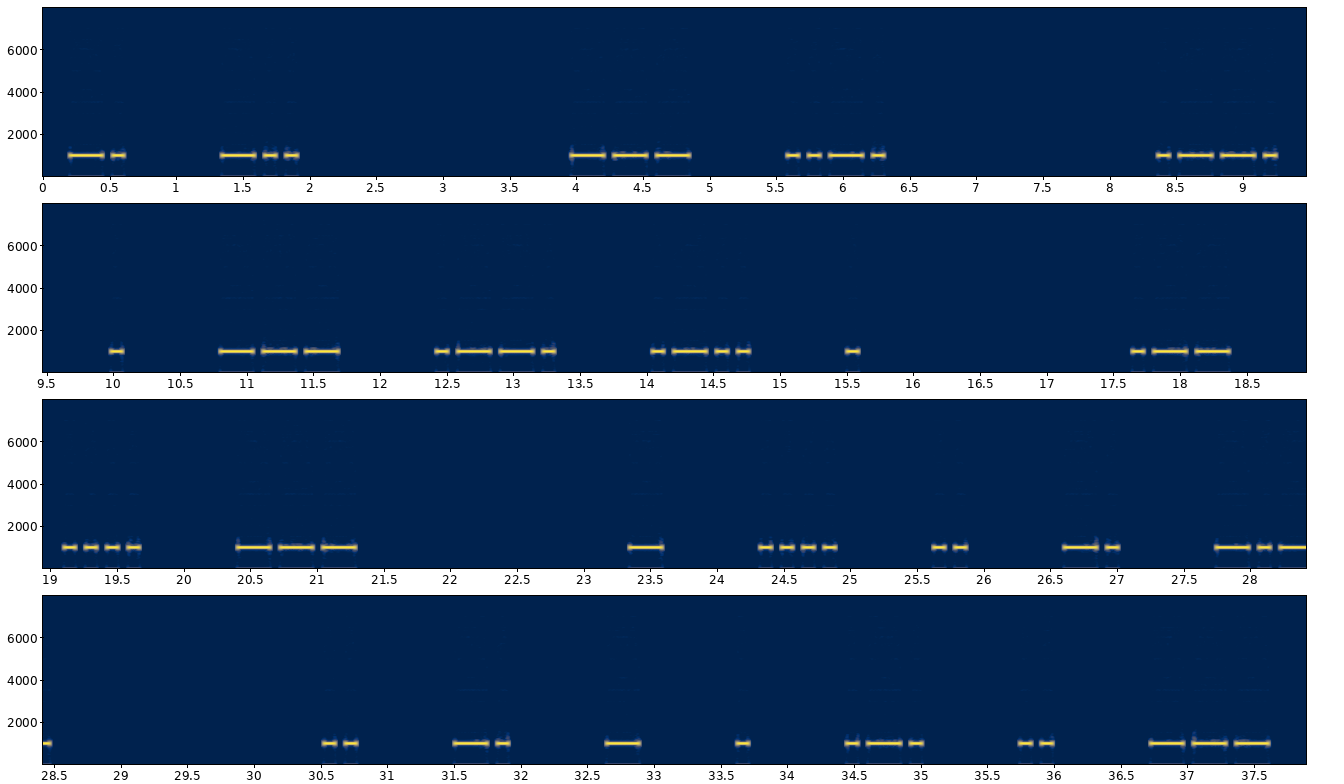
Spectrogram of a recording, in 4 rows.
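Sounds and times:
morse code at 5 wpm: 0.2s - 0.7s, 1.4s - 2.0s, 4.0s - 4.9s, 5.6s - 6.4s, 8.4s - 9.3s, 10.8s - 11.8s, 12.4s - 13.4s, 14.1s - 14.8s, 17.7s - 18.4s, 19.1s - 19.7s, 20.4s - 21.4s, 23.4s - 23.7s, 24.4s - 25.0s, 25.6s - 25.9s, 26.6s - 27.1s, 27.8s - 28.5s, 30.6s - 30.8s, 31.5s - 32.0s, 32.7s - 33.0s, 34.5s - 35.1s, 35.8s - 36.1s, 36.8s - 37.7s.

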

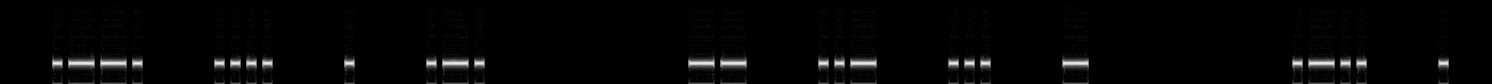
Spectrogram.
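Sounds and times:
morse code at 5 wpm: 0.5s - 1.4s, 2.2s - 2.8s, 4.3s - 4.9s, 6.9s - 7.5s, 8.2s - 8.8s, 9.5s - 10.0s, 10.6s - 10.9s, 13.0s - 13.7s.

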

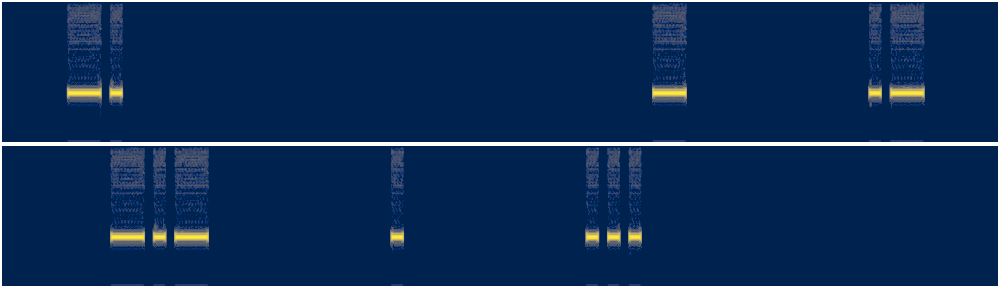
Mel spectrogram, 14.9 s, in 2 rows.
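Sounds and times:
morse code at 5 wpm: 0.5s - 0.9s, 4.9s - 5.2s, 6.5s - 7.0s, 8.3s - 9.0s, 11.8s - 12.3s.

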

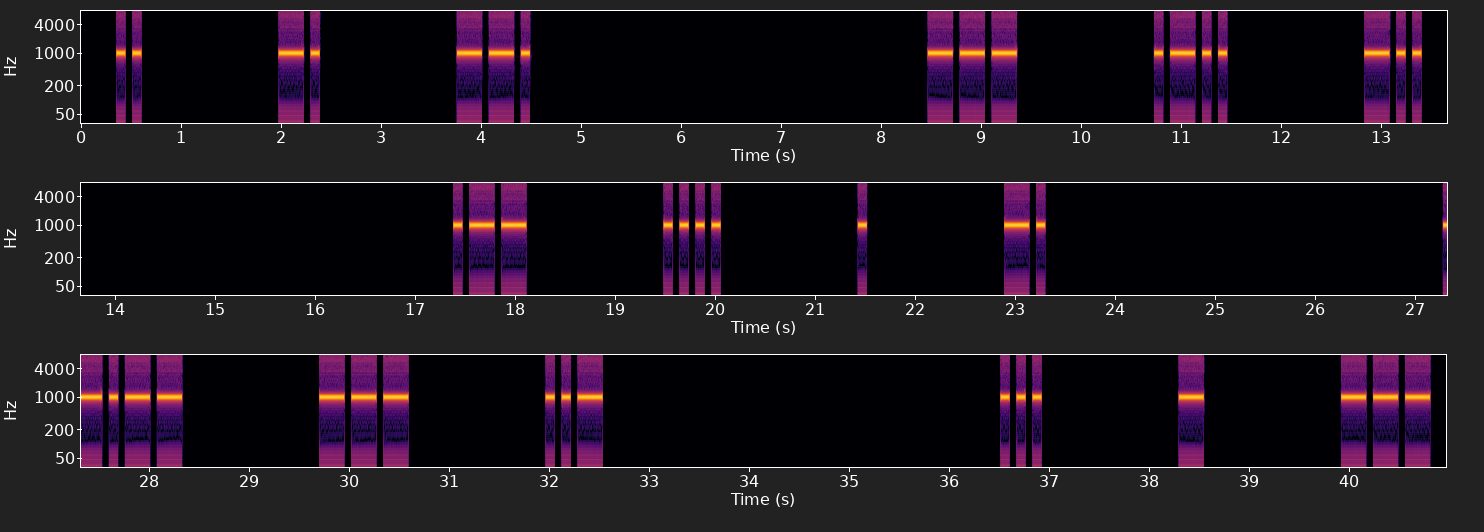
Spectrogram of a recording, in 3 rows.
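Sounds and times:
morse code at 5 wpm: 0.4s - 0.6s, 2.0s - 2.4s, 3.8s - 4.5s, 8.5s - 9.4s, 10.8s - 11.5s, 12.8s - 13.4s, 17.4s - 18.2s, 19.5s - 20.1s, 22.9s - 23.3s, 27.3s - 28.4s, 29.7s - 30.6s, 32.0s - 32.6s, 36.5s - 37.0s, 38.3s - 38.6s, 39.9s - 40.8s.

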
